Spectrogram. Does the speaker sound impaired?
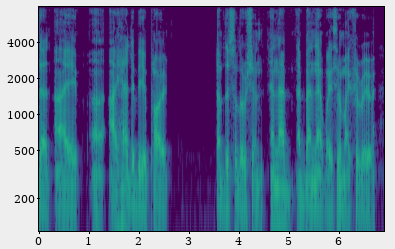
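Yes: head and neck cancer; large inoperable base-of-tongue tumor in 80s, biopsy by dr. Yarbrough at Yale, clinical trial chemoradiation; before diagnosis, tongue moved awkwardly, swallowing problems and coughing, barium swallow at Norwalk Hospital.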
